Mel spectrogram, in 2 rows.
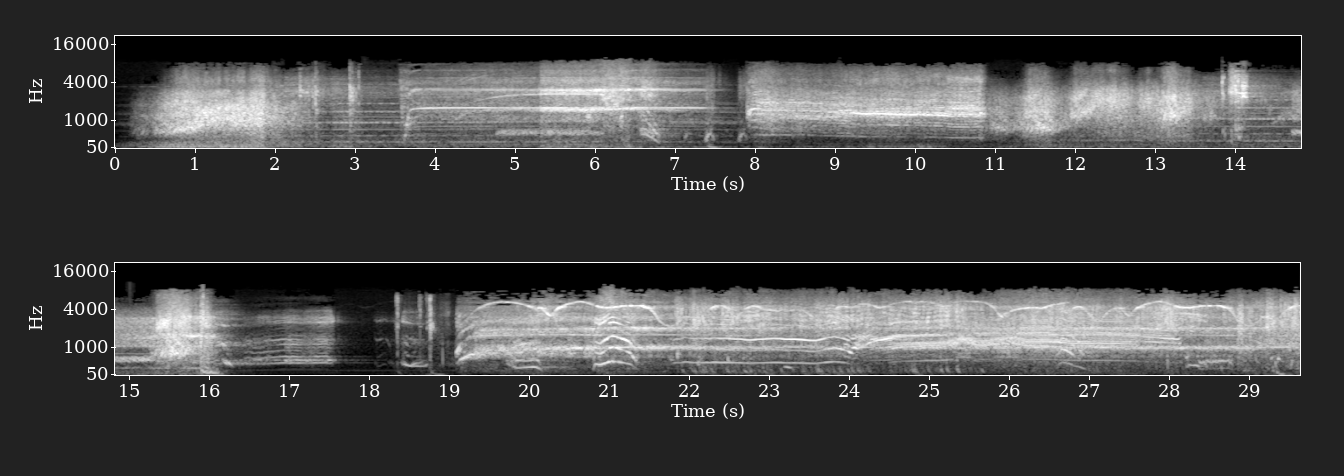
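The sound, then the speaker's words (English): A loud, chaotic scene from the film Phantasm 2, directed and written by Don Coscarelli, featuring the deadly flying sphere: its whirring, swooshing sound rises and sweeps through the first half, then a brief lull before sustained, wavering screams ring out over clattering noise. “This is a scene featuring the deadly flying sphere from Phantasm 2, directed and written by my guest, Don Coscarelli.”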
